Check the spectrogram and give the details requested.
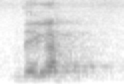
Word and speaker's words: Degas: Y en este caso, si no pronunciamos la última consonante, Degas.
